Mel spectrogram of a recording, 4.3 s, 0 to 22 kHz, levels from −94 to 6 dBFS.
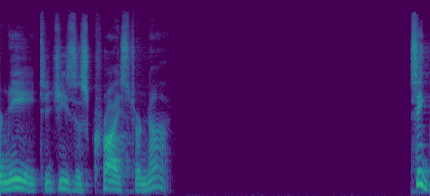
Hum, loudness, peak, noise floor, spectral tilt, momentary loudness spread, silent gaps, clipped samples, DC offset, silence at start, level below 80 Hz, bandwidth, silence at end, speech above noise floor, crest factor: none; -39 LUFS; -20 dBFS; -88 dBFS; -3.5 dB/octave; 9 LU; none; under 0.1%; under 0.1%; 0 s; -86 dBFS; 17.5 kHz; 0 s; 50 dB; 20 dB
